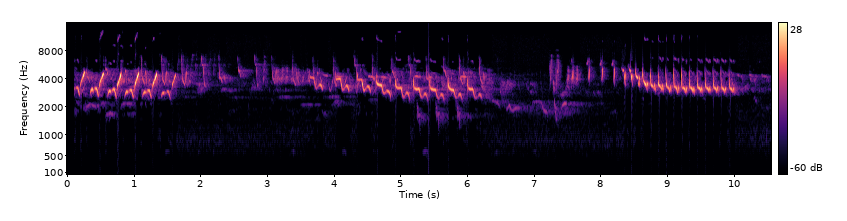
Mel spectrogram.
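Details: Woodlark song, given while rising in undulating flight to great height: high, liquid phrases of rapidly repeated, slightly descending notes, each series at a steady pace, shifting pitch between phrases, with a brief pause before a fast final trill.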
